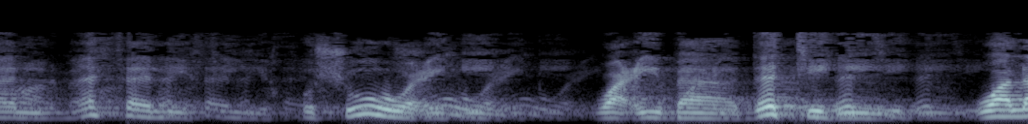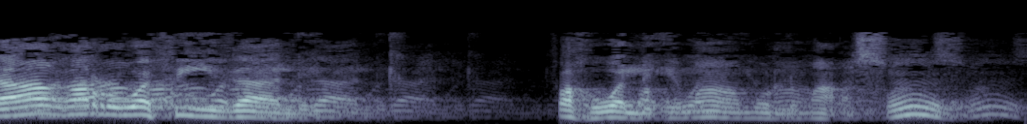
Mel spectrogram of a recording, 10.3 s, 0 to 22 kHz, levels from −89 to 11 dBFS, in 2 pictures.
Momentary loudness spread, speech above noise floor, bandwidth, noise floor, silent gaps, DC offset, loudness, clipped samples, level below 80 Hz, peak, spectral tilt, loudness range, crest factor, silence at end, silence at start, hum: 21 LU; 35 dB; 8.8 kHz; -58 dBFS; none; under 0.1%; -22 LUFS; under 0.1%; -76 dBFS; -2 dBFS; -6 dB/octave; 9 LU; 22 dB; 0.05 s; 0 s; none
